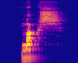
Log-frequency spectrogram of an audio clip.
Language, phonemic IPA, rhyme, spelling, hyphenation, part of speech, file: Dutch, /mɑks/, -ɑks, Max, Max, proper noun, Nl-Max.ogg
- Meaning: a male given name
